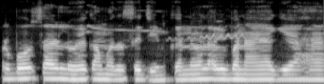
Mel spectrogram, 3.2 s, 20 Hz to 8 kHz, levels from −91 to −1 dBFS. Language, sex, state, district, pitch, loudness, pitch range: Hindi, male, Jharkhand, Garhwa, 135 Hz, -14 LUFS, 135-145 Hz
